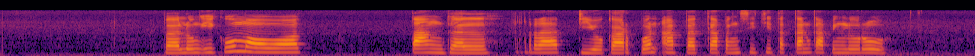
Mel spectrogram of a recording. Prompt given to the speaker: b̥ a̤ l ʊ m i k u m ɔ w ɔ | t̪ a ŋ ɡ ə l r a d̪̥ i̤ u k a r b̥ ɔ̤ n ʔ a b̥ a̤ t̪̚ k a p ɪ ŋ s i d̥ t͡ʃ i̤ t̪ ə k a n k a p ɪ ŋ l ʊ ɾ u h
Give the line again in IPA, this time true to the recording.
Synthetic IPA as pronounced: b̥ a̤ l ʊ ŋ i k u m ɔ w ɔ | t̪ a ŋ ɡ a l r a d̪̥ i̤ o k a r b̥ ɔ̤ n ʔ a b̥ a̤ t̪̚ k a p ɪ ŋ s i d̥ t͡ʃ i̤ t̪ ə k a n k a p ɪ ŋ l u ɾ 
